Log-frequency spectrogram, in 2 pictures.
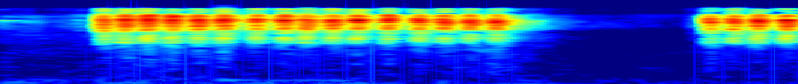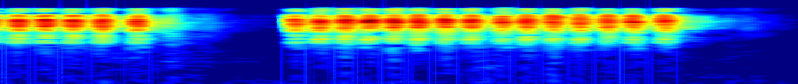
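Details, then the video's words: Eurasian tree sparrow (burung gereja) singing vigorously on a master recording for teaching birds: three even bursts of rapid, harsh, high chirps, each lasting over a second with about twelve notes, separated by short pauses. "suara burung gereja gacor"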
